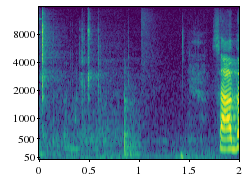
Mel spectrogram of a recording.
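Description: Pressure cooker lid being closed and its handles brought together: a sharp click, then a few faint light knocks.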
